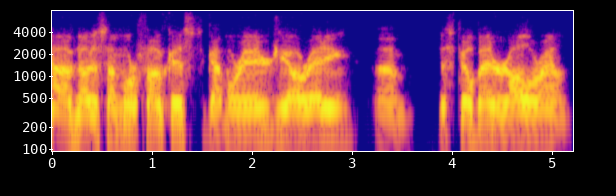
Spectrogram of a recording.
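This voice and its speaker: This man uses a plain, everyday voice at a medium pitch. He talks at a fairly quick pace with ordinary pitch variation. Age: 60s. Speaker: customer giving testimonial. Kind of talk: testimony.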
